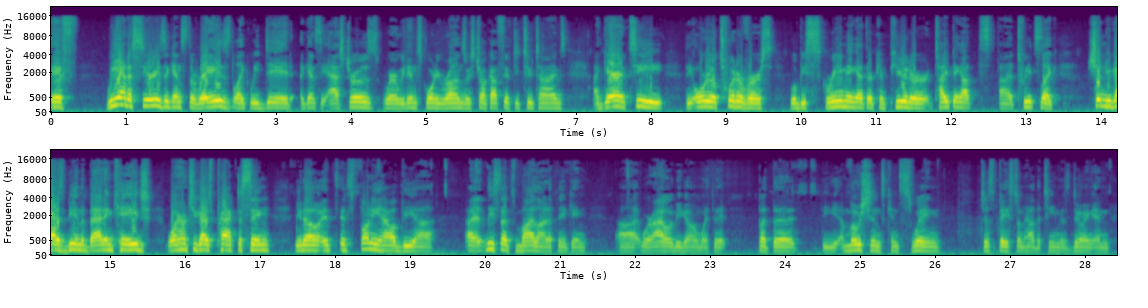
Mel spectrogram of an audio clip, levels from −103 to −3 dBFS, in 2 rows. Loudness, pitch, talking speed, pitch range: -15 LUFS, 150 Hz, 195 wpm, 135-170 Hz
